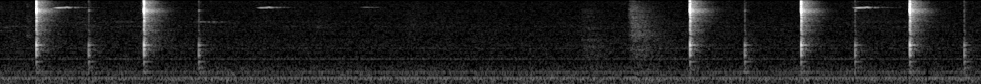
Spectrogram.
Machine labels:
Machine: valve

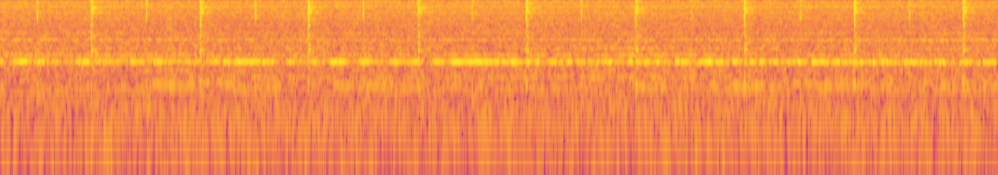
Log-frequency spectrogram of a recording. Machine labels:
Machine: valve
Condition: normal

